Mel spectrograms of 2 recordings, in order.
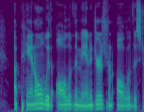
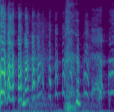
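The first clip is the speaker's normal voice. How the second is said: long high burst of laughter; laughing. Real, not acted. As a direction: laugh hard at your own story. Laughs at own retold line.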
